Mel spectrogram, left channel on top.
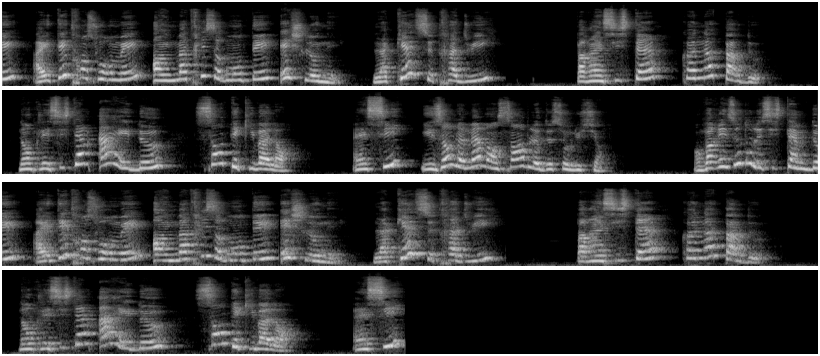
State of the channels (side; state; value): right; drops out; at 12.2 s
